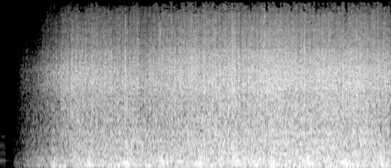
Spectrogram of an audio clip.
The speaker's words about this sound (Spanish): Probablemente fue después de medianoche cuando comenzó la tormenta. La violenta tormenta que puso fin a todas las tormentas.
